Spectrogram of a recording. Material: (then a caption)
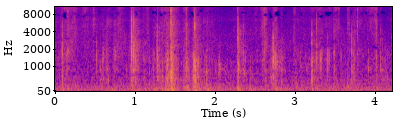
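Paper. A single thin white paper sheet is held upright while fingertips and nails tap and rub it and flex it. Irregular soft taps, with a few louder ones, ring out briefly over a faint steady rustle and crackle.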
